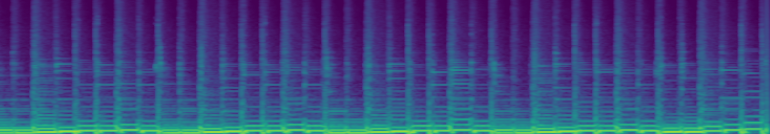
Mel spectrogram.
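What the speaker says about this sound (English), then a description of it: "you can build up speed, and then eventually you can try it with the drum track" A steady, loud drum groove with bass and chords plays continuously, a driving backing rhythm with regular beats throughout.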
